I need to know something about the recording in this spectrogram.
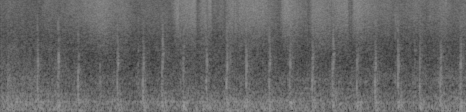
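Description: Dry grass rustles against legs.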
